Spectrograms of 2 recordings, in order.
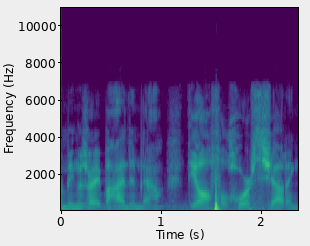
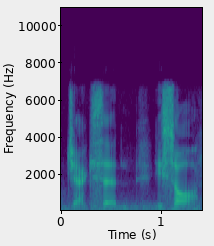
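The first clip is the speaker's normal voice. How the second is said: ordinary delivery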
